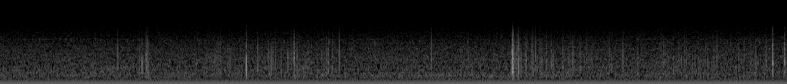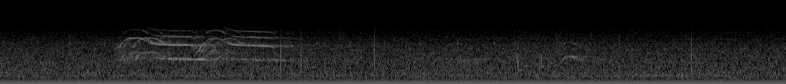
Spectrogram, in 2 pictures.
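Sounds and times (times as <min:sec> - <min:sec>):
steady low electrical hum and hiss: 0:00.0 - 0:15.7
orca tonal calls recorded by hydrophone: 0:09.0 - 0:11.4, 0:12.4 - 0:13.9.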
